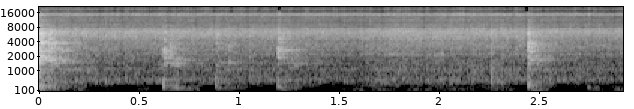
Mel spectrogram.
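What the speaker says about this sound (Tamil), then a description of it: "இப்போ சேர்த்து கொடுத்துக்கோங்க சேர்த்து கொடுத்துட்டு வெங்காயத்தை ஒரு அஞ்சு நிமிஷத்துக்கு நல்லா கிண்டி கொடுத்துக்கோங்க" Chopped onions frying in a pan for chicken mandi biryani, a continuous bright sizzle broken by several scraping stirs of a spatula, heard close and alone.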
